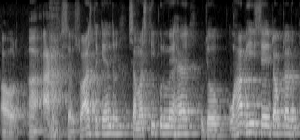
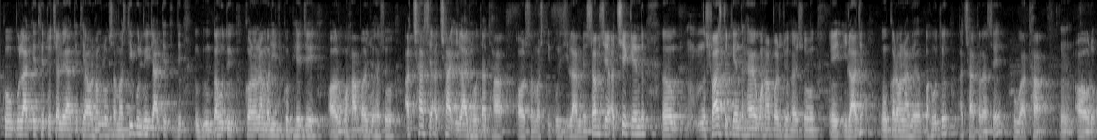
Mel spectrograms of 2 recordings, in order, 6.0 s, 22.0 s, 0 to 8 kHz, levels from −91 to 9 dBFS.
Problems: background sounds at intervals, echo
